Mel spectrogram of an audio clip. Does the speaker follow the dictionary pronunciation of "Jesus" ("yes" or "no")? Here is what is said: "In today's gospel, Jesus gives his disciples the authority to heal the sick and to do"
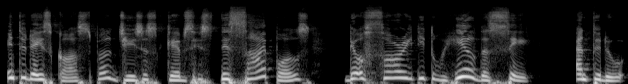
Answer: no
